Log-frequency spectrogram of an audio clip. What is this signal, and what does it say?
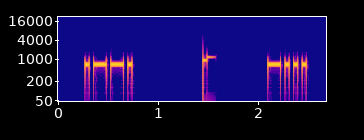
Morse code, heard as a keyed tone, about 27 wpm, 700 Hz. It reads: P B
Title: Single Letters - Rapid-Fire 28wpm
